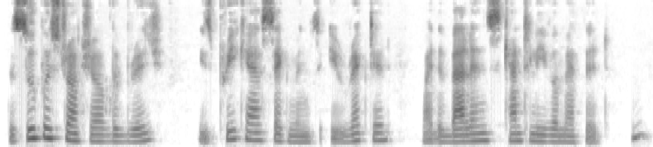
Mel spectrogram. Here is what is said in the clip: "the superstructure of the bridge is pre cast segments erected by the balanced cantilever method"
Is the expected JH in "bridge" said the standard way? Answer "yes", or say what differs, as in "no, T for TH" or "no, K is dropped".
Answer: yes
